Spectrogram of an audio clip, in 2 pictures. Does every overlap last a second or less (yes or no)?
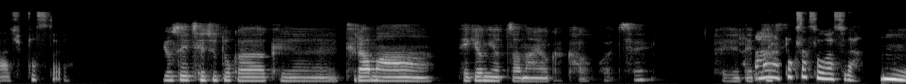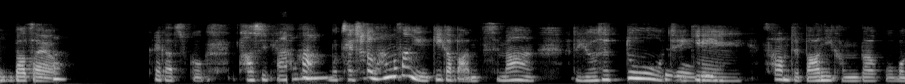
yes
